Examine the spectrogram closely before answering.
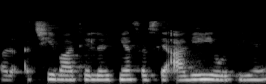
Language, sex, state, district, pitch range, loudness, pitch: Hindi, female, Bihar, Jamui, 210-215 Hz, -22 LUFS, 210 Hz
